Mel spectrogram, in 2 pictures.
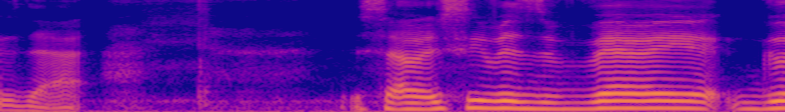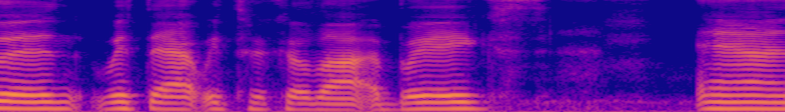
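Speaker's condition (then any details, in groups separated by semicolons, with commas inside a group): Bulbar ALS; bulbar onset, tongue atrophy, cheek and tongue weakness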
